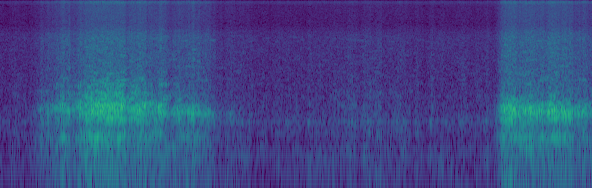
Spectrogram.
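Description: Two slow, drawn-out exhalations during a sophrology breathing exercise, soft airy breaths of a couple of seconds each separated by a quiet pause, close and gentle.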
